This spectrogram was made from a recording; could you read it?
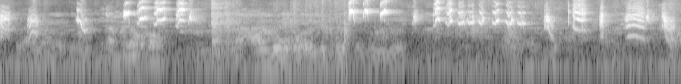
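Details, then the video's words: Long-tailed shrike lure song to provoke rivals into answering: varied scratchy chatter with thin high whistles and squeaks, some notes rising sharply, irregular rhythm, faint low hum behind. "PANCINGAN AMPUH BURUNG CENDET AGAR CEPAT GACOR - cendet manapun langsung nyaut dan emosi"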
